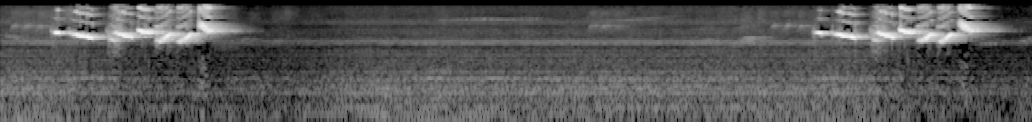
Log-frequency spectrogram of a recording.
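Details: Two song phrases of a yellow-bellied seedeater, roughly seven seconds apart, each a tumbling two-second string of high, sweet whistles and short trills, with a faint low hum in the pause.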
